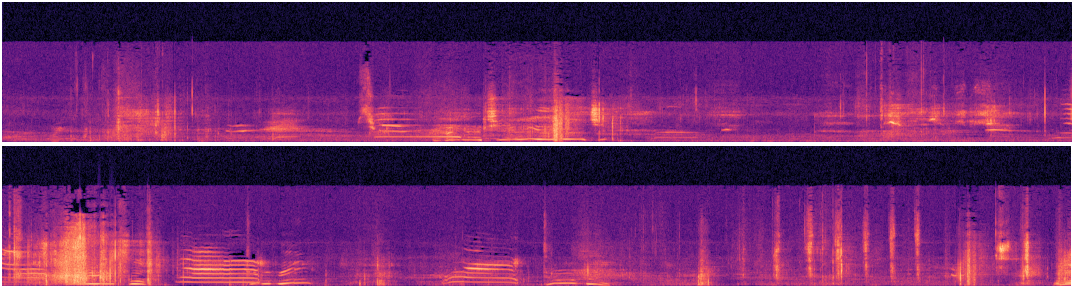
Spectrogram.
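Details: Cats playing among boxes, giving a series of short, clear meows with rising then falling pitch, several in quick runs around the middle, mixed with human speech, handling clatter and background noise.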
